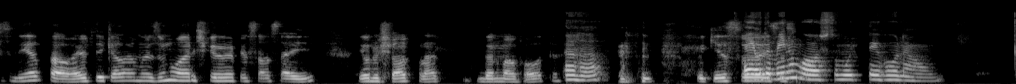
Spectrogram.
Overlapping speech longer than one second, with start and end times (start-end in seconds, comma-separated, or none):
none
